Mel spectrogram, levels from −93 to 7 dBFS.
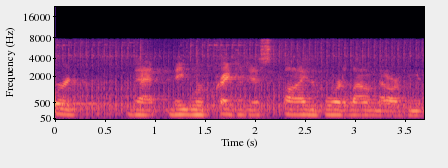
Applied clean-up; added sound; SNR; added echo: none; Tools; 11 dB; reverberation time 1.8 s.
